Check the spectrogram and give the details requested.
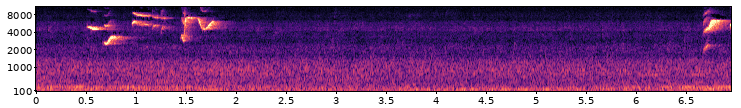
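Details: Lure recording of an orange-headed thrush for morning ngerol singing: about a second of rapid, high, varied whistles and sharp chips, a long silent gap, then another brief high burst at the end.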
